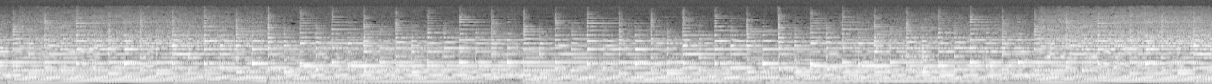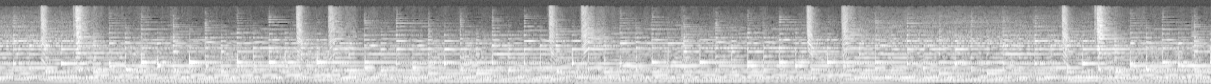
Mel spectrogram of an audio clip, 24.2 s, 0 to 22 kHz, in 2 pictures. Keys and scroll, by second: 0.0-1.4 typing, 3.3 e, 4.2 f, 5.1 q, 11.0 c, 13.4 f.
